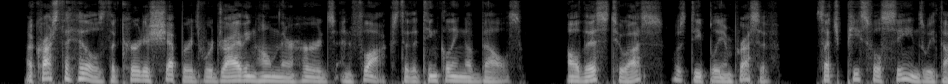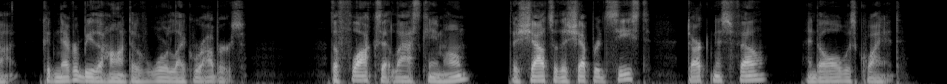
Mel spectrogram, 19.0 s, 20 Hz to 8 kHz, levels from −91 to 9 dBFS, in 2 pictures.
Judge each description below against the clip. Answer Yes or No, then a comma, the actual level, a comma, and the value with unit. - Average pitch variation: Yes, average, 3.9 semitones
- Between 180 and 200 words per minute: Yes, average, 185 wpm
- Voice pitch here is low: Yes, very low, 95 Hz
